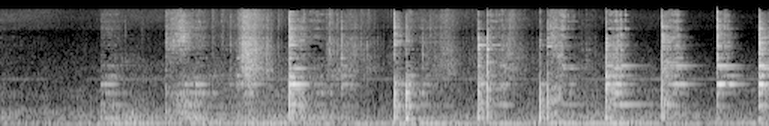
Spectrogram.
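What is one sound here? Dry flakes rustle and spill onto a metal plate.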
